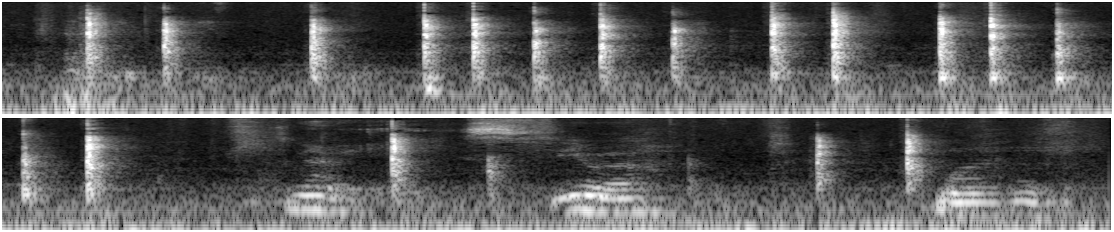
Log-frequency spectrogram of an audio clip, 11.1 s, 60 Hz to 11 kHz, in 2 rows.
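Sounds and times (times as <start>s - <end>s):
chalk tapping on chalkboard: 0.4s - 6.2s, 7.4s - 8.3s, 9.4s - 10.4s.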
